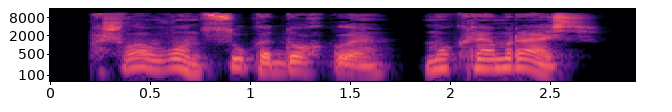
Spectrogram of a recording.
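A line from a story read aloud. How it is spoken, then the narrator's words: Barely audible, firm, through teeth. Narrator (Russian): Процедила еле слышно, но уверенно, Бажера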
